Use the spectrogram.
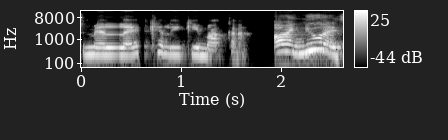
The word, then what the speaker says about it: Mele Kalikimaka: And I actually should say, and I might say this wrong, so correct me, but is it male kalikiama? It's mele kalikimaka.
